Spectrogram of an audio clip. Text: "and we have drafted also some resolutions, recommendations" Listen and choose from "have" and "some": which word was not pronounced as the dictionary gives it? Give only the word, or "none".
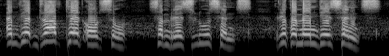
have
